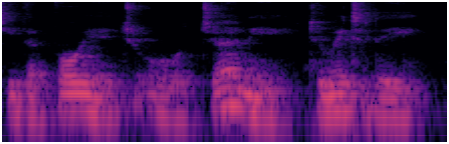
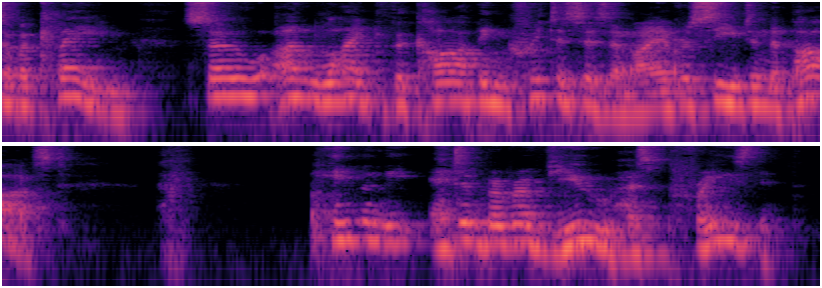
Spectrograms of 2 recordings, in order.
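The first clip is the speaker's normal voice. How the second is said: excited; 7 semitones higher, 8 dB louder than usual. Acted. Joy at book's acclaim.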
